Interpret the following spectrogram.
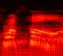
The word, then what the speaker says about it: Rattay: this a different town bigger thanks guys it's Rattay okay that's where I'm stuck serve rads Ikhwan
